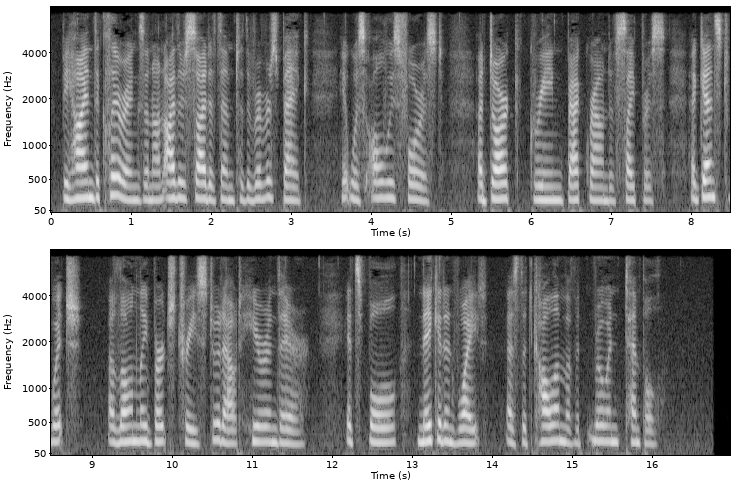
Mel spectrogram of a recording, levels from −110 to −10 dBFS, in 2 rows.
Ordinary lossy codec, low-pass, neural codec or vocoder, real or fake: MP3, 64 kbps; 7.2 kHz; none; real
